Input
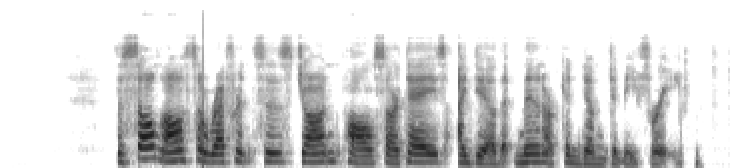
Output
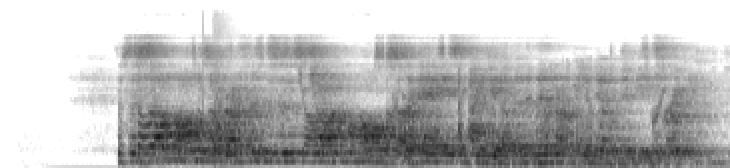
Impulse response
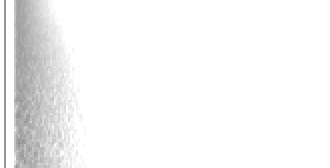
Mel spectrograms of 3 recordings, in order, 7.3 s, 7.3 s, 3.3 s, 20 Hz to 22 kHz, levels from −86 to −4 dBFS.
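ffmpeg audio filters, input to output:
-filter_complex "[0:a]acrossover=split=120|1200[link_01][link_02][link_03];[link_01]acompressor=threshold=-49dB:ratio=4[link_04];[link_02]acompressor=threshold=-23dB:ratio=4[link_05];[link_03]acompressor=threshold=-33dB:ratio=4[link_06];[link_04][link_05][link_06]amix=inputs=3:normalize=0[link_07];[1:a]atrim=start_sample=2205,asetrate=48510,aresample=44100[link_08];[link_07][link_08]afir=irnorm=-1:irlink=0,volume=3.5dB"

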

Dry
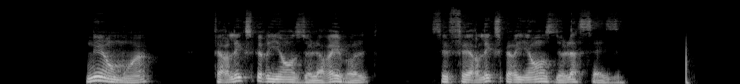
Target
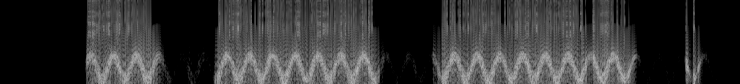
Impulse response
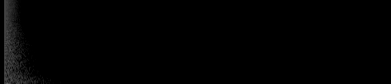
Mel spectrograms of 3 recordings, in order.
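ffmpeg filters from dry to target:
-filter_complex "[0:a]asplit=2[link_01][link_02];[link_02]aecho=0:1:72.89|116.6:0.891|0.398[link_03];[link_01][link_03]amix=inputs=2:normalize=0,acompressor=threshold=-20dB:ratio=4,aresample=11025,acrusher=samples=23:mix=1:aa=0.000001,aresample=44100,aeval=exprs='(mod(20*val(0)+1,2)-1)/20':channel_layout=same,dynaudnorm=framelen=260:gausssize=5:maxgain=11.5dB,aeval=exprs='val(0)*sin(2*PI*810*n/s+810*0.75/4.4*sin(2*PI*4.4*n/s))':channel_layout=same,volume=1.5dB"

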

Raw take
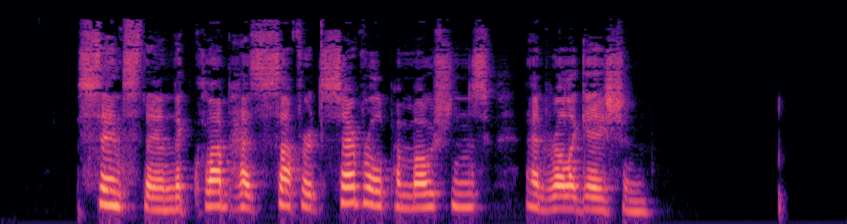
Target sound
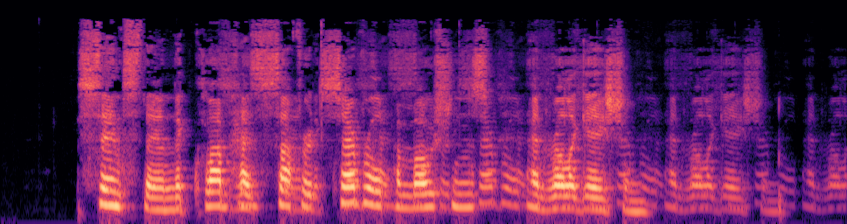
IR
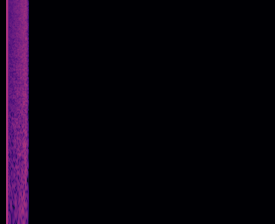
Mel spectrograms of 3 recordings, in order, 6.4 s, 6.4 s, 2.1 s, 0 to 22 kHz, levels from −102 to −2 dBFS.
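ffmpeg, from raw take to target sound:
-af "aecho=1:1:1034|2068|3102:0.158|0.0475|0.0143,volume=8.5dB"

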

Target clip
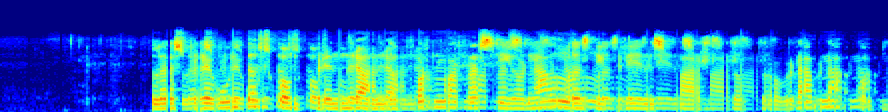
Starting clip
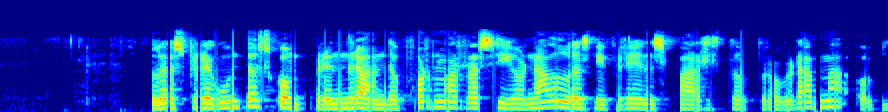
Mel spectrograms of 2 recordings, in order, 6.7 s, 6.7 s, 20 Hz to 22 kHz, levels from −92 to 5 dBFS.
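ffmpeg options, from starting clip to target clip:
ffmpeg -i in.wav -af "aecho=1:1:220|440|660:0.376|0.094|0.0235,volume=6dB" out.wav

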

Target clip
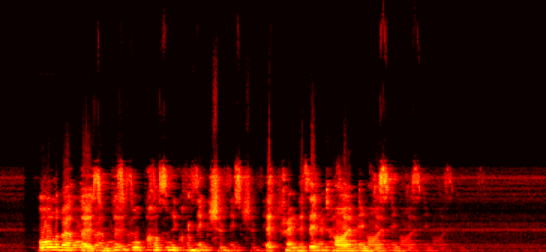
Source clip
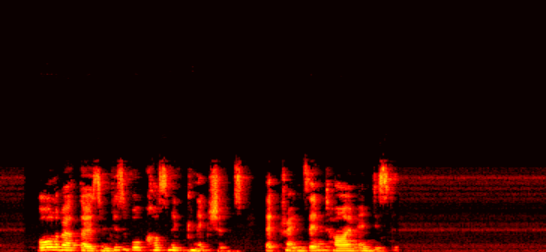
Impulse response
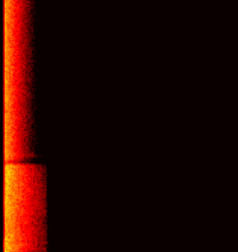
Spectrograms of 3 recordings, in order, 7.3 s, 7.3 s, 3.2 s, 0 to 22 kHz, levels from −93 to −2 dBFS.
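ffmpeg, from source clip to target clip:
-filter_complex "[0:a]highpass=100,asoftclip=type=tanh:threshold=-18dB,asplit=2[link_01][link_02];[link_02]aecho=0:1:433|866|1299:0.224|0.0582|0.0151[link_03];[link_01][link_03]amix=inputs=2:normalize=0,volume=1.5dB"

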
